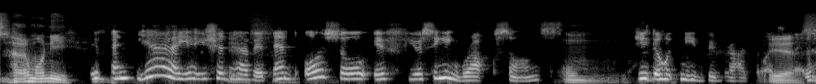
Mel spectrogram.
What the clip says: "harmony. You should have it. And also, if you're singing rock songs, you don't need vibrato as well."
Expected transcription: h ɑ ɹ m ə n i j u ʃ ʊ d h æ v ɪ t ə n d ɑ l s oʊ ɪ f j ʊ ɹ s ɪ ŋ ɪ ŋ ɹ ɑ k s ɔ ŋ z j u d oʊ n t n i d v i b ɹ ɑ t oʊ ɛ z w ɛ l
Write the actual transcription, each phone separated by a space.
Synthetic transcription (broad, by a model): h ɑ ɹ m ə n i j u ʃ ʊ d h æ v ɪ t ə n d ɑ l s oʊ ɪ f j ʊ ɹ s ɪ ŋ ɪ ŋ ɹ ɑ k s ɔ ŋ s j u d oʊ n t n i d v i b ɹ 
